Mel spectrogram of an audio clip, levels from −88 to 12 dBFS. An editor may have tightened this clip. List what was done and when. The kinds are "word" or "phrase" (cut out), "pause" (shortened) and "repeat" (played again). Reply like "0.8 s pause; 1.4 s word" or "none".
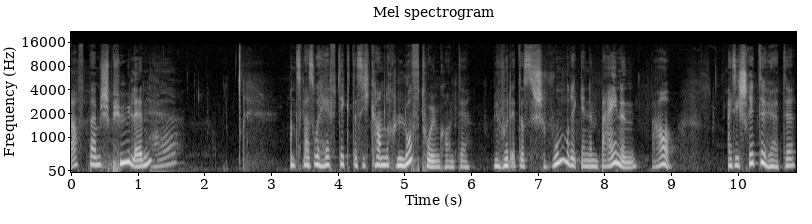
none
